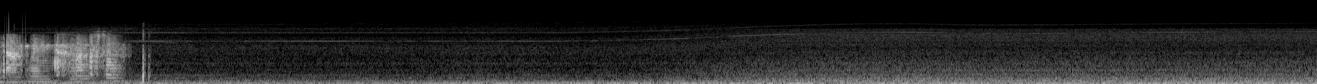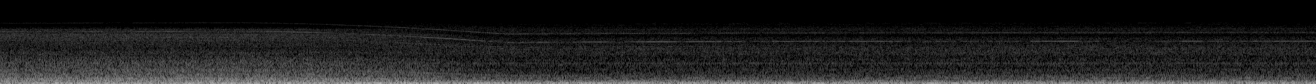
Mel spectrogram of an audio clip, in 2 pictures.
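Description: An F-5E jet scrambling on the runway at Manston in a flight game: a brief clatter, then a steady turbine whine that rises in pitch and later drops back, over a constant low rumble.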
